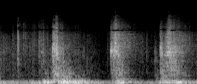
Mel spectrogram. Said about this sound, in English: As he walked, he looked carefully at each closed door he passed. Then, on reaching the end of the corridor, he stopped and opened the door.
